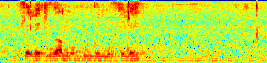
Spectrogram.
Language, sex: Tswana, male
